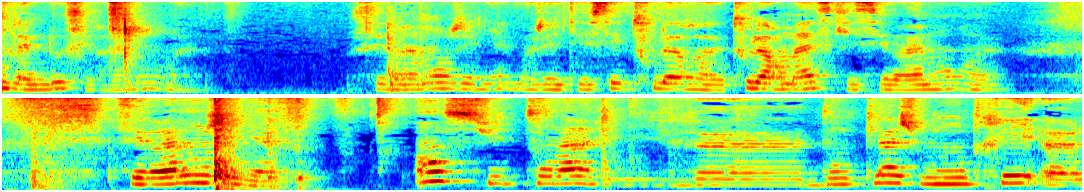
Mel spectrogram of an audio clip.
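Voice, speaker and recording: A woman's voice: mid-range voice, mellow. A woman, hesitant and chatty in a casual beauty haul video, with many fillers. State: slight cough after illness. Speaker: beauty vlogger. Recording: echoey room, faint noise.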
